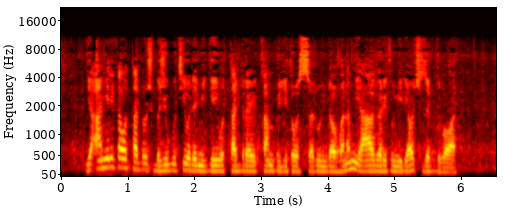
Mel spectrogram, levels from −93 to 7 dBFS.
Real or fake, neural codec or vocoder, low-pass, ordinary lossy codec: real; none; 10.8 kHz; MP3, 48 kbps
